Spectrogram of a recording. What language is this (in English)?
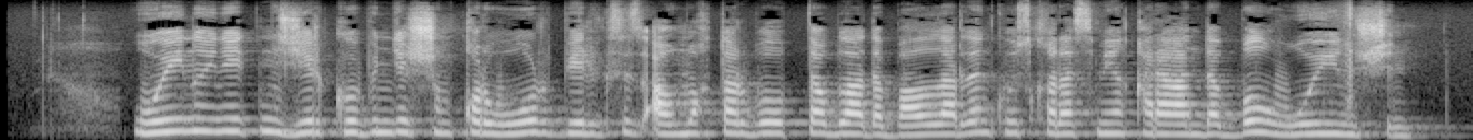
Kazakh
